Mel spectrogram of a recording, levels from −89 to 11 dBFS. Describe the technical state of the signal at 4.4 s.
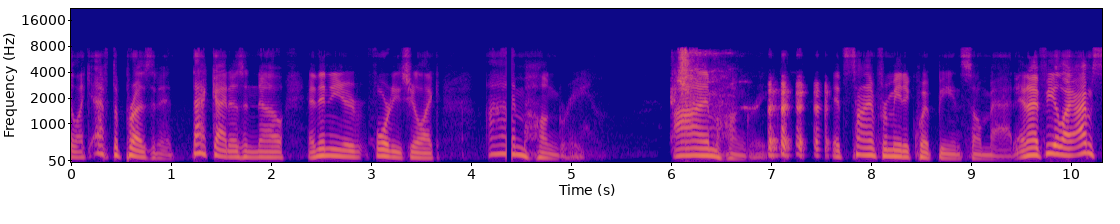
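Unconcealed Bluetooth headset packet loss runs from 4.35 to 4.41 s. Voice packets between headset and phone were lost, about eight of them, and silence or an idle pattern filled the 60 ms gap, leaving an abrupt hole in the wideband mSBC speech.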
